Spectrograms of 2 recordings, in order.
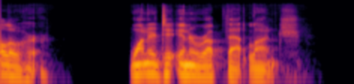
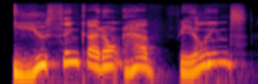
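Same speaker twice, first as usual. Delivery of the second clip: much higher, rising in anger; raised voice; 10 semitones higher than usual. A narrator's reading. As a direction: let the voice climb. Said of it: "Adrian's voice rose".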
